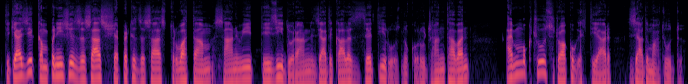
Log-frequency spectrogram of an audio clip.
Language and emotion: Kashmiri, neutral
